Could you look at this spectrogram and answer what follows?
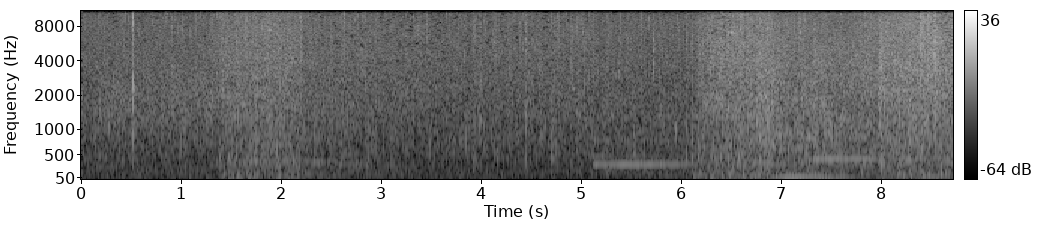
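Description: Storm rain pours steadily in the Ghost of Yotei video game, a dense, continuous downpour with faint tonal game effects threaded through it and a heavier surge in the last few seconds.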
